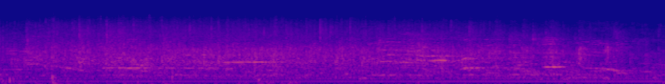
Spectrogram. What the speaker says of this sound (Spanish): Un forte aplauso.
